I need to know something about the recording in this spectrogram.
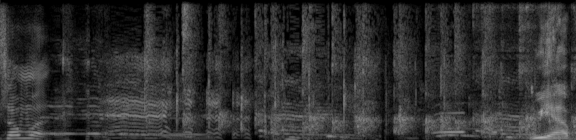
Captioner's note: all clapping and cheering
